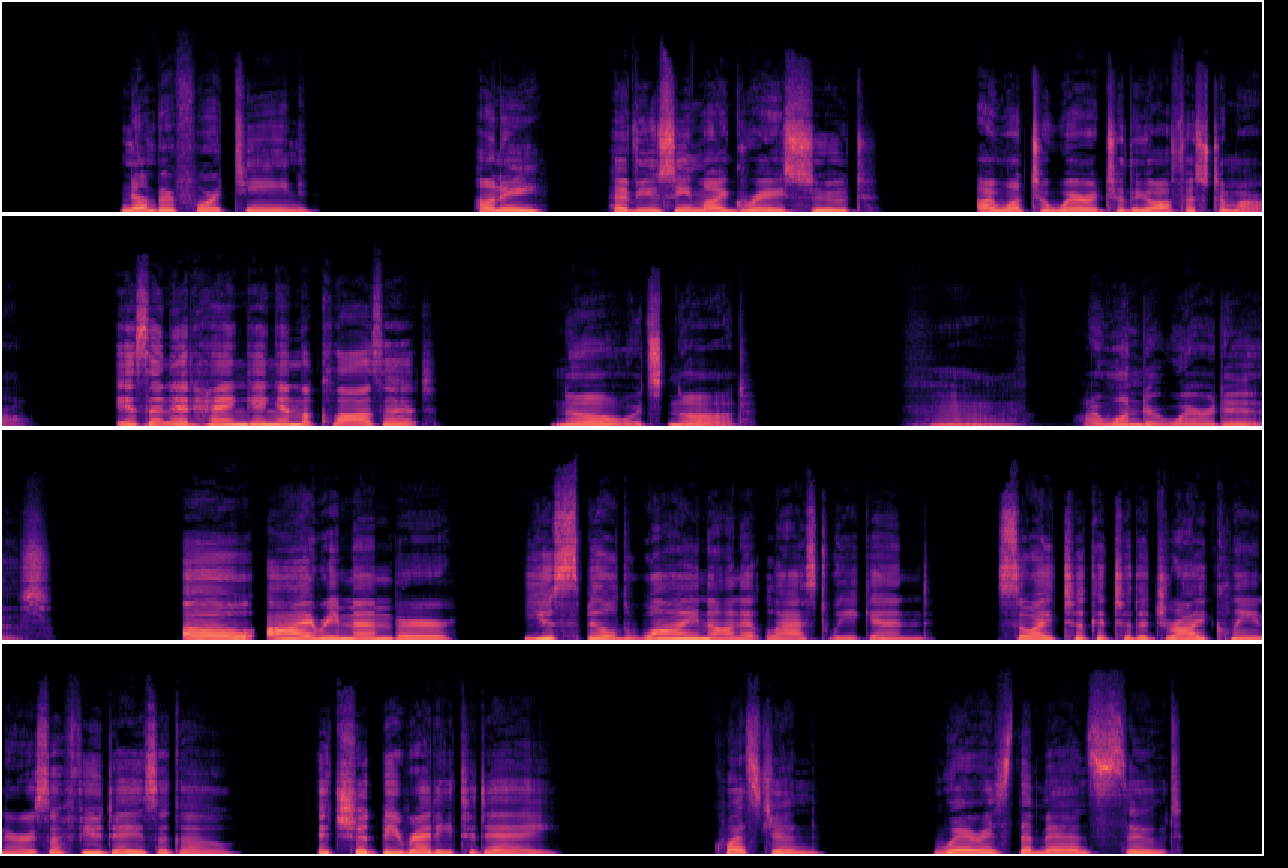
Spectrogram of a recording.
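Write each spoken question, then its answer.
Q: Where is the man's suit?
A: At the dry cleaners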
